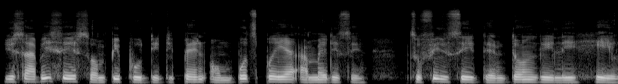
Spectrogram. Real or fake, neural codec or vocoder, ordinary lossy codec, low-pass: real; none; Opus, 64 kbps; 14.4 kHz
